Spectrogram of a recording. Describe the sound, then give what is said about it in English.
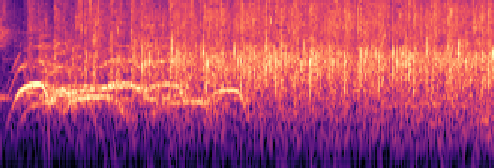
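An audience clapping in a dense, steady round of applause that holds at an even level throughout, with a voice briefly audible at the start. “That's the first time anybody's clapped for my asthma.”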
